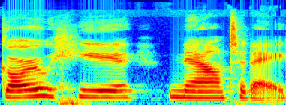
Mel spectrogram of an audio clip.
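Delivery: put-on urgent, insistent screaming, very slow and drawn-out. Retelling a moment that felt like someone screaming: imitating someone screaming. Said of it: "someone was screaming at me".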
